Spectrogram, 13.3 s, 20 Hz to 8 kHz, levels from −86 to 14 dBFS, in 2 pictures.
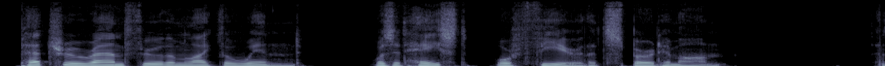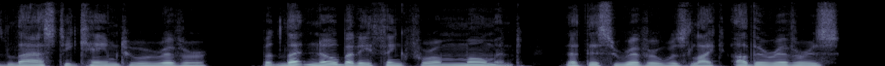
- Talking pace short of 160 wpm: No, average, 165 wpm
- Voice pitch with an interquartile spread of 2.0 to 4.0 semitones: No, average, 4.5 semitones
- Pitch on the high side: No, medium, 140 Hz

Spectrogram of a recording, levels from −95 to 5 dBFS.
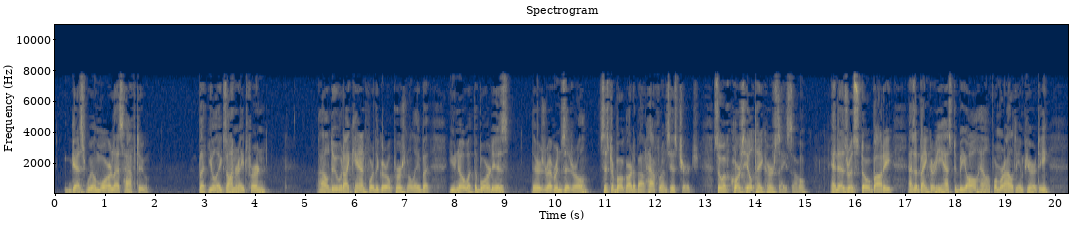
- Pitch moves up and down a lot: No, average, 4.6 semitones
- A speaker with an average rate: Yes, average, 180 wpm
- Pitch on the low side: Yes, low, 125 Hz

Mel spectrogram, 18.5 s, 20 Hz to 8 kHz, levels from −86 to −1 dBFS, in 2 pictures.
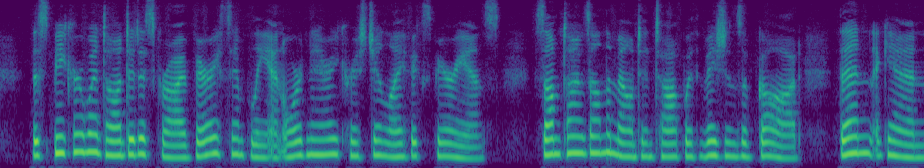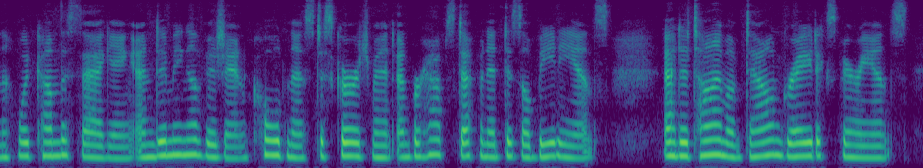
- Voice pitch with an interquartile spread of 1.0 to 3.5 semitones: Yes, narrow, 2.6 semitones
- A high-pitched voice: Yes, high, 240 Hz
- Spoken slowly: No, average, 145 wpm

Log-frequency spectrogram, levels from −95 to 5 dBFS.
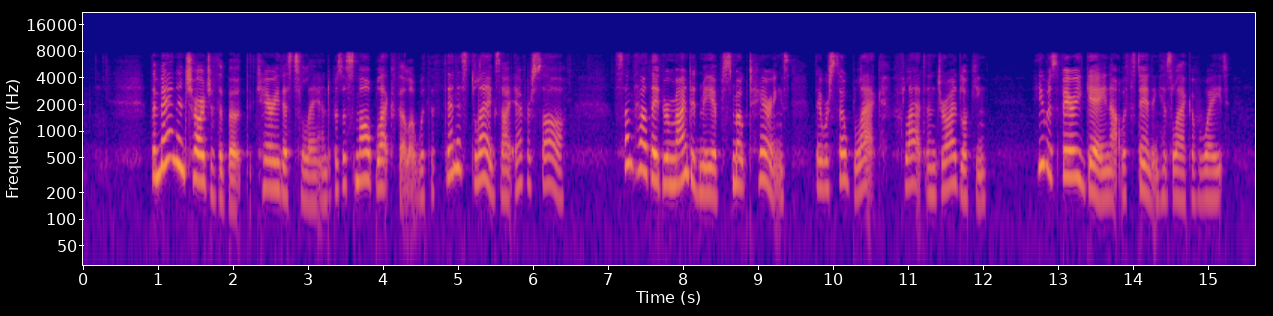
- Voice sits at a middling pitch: No, high, 240 Hz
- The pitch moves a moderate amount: No, wide, 7.1 semitones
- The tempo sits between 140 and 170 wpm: No, average, 185 wpm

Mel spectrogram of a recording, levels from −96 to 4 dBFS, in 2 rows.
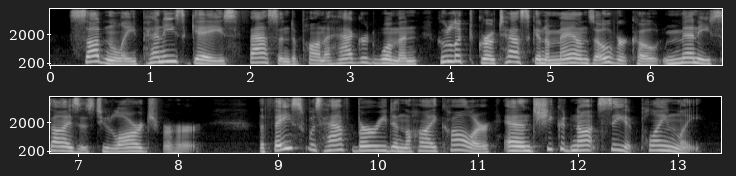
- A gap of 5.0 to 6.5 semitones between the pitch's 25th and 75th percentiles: Yes, wide, 5.4 semitones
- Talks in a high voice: Yes, high, 205 Hz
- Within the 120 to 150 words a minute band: No, average, 165 wpm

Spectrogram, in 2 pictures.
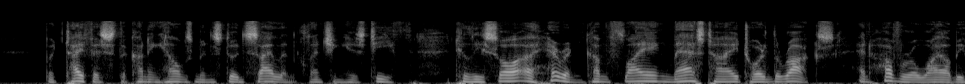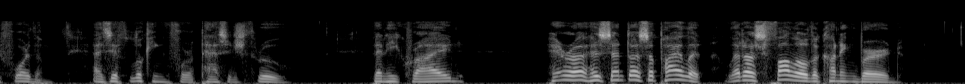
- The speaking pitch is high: No, low, 125 Hz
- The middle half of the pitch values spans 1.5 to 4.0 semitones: No, average, 4.7 semitones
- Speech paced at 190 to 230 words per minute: No, average, 150 wpm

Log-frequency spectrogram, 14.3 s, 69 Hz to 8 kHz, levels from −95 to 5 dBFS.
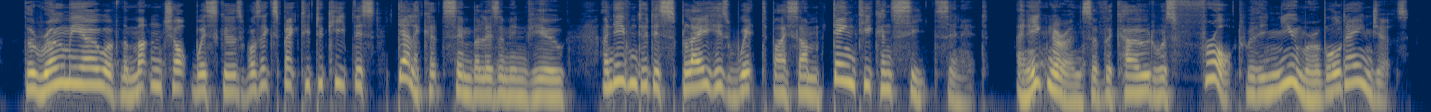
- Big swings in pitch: Yes, wide, 6.8 semitones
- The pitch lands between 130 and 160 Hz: No, medium, 175 Hz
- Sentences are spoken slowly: No, average, 160 wpm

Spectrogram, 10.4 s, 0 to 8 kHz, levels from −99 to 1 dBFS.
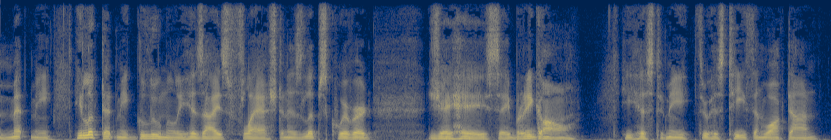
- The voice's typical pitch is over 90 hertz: No, very low, 85 Hz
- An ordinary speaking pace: Yes, average, 160 wpm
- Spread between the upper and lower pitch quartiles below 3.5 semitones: Yes, average, 2.7 semitones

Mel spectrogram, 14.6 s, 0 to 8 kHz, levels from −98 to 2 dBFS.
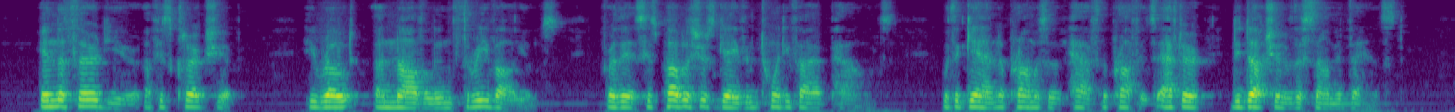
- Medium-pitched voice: Yes, medium, 150 Hz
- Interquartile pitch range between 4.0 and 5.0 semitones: No, average, 3.2 semitones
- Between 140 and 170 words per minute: Yes, average, 150 wpm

